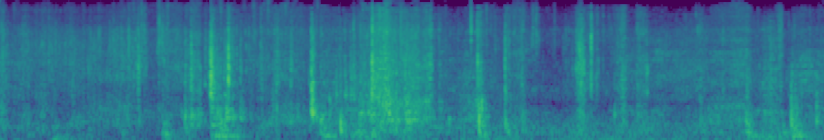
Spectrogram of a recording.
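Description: Irregular knocks, bumps and rustling as people move about in a small boat pushed in against mangrove branches, with gear and bodies knocking on the hull.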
